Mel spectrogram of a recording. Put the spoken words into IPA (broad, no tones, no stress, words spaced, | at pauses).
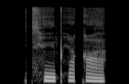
t͡sʰẽpʰi qa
